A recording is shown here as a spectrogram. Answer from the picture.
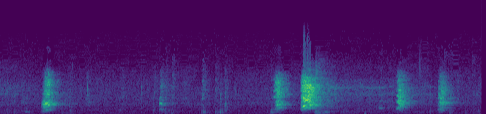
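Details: Lakeland Terrier recorded on a mobile phone, giving sharp, broadband barks in irregular bursts: about six barks, the loudest pair close together mid-clip, separated by quiet pauses with faint background rustle.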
